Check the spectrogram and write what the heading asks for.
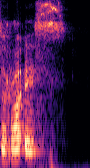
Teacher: But anyways, it's pronounced Ra'is. Ra, it's a rolling R, Ra. And then there's a very short like Amelia, Ra. And then there's a glottal stop. And then there's a S.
